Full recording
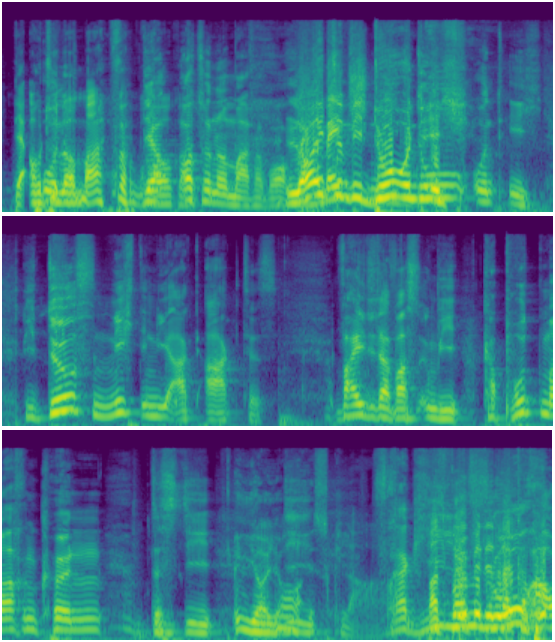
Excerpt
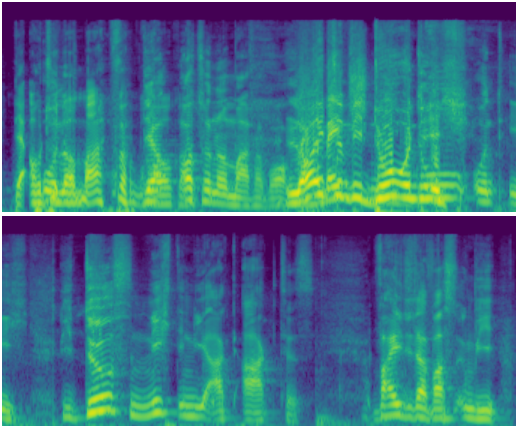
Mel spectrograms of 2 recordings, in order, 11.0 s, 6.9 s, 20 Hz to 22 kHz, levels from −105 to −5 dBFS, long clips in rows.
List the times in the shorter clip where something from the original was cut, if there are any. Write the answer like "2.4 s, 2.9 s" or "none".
none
